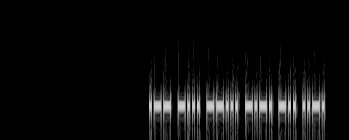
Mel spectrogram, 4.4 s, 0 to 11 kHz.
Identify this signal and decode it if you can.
Morse code, heard as a keyed tone, about 40 wpm, 700 Hz. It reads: WB7CDF
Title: USA Call Signs - 6 Characters - Repeated 3x - 40wpm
